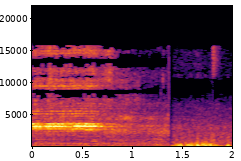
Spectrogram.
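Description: Steady low outdoor background hum. From about one and a half seconds in, wind buffets the microphone with a sudden louder rumble.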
